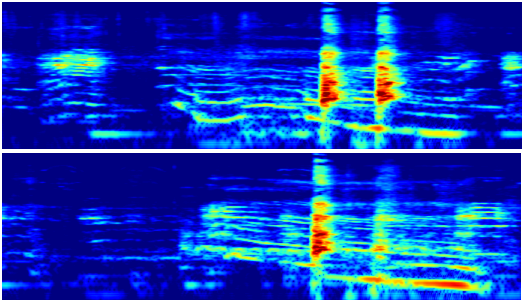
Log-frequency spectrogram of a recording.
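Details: Golden Retriever reacting to a German Shepherd it recognised on the TV screen: two sharp barks early, a third later, among whining, sliding tones and background music from the television.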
